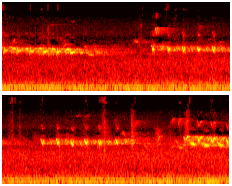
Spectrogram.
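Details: Morning birdsong in a natural habitat: a series of fast, buzzy trills on a steady pitch repeats every second or so, with scattered sharp high chips from other birds over constant low rumble.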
